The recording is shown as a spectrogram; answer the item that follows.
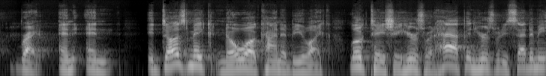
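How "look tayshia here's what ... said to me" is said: plain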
